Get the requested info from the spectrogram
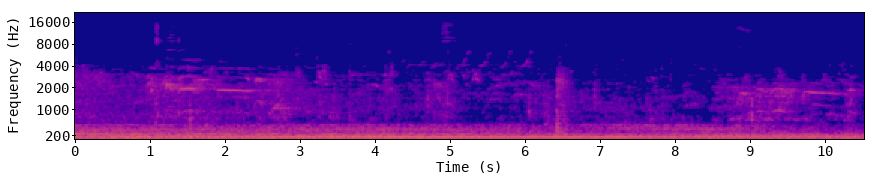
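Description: Bird calls, a few short chirps about a second and a half in and again near the end, over a steady low hum.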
